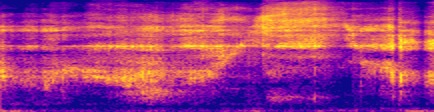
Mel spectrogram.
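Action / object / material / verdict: scrape / wooden bowl scraped with a thin wooden stick / wood / none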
